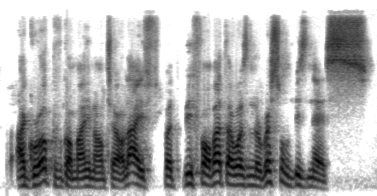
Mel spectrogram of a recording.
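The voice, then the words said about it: Strong French accent. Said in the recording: “a New Yorker with a strong French accent”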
